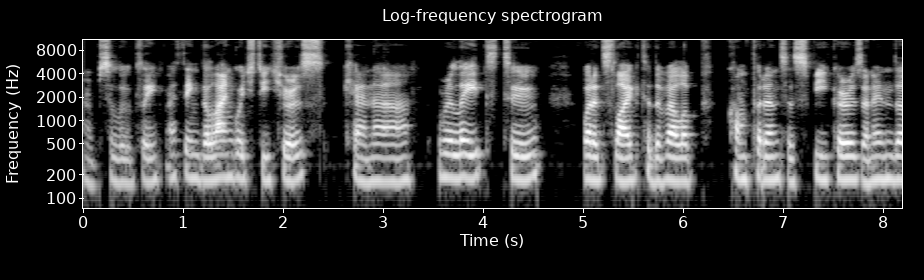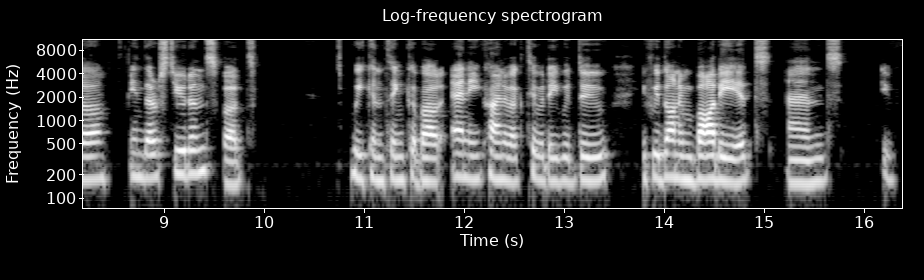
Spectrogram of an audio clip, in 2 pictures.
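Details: Adult woman speaking; normal fluent speech.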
